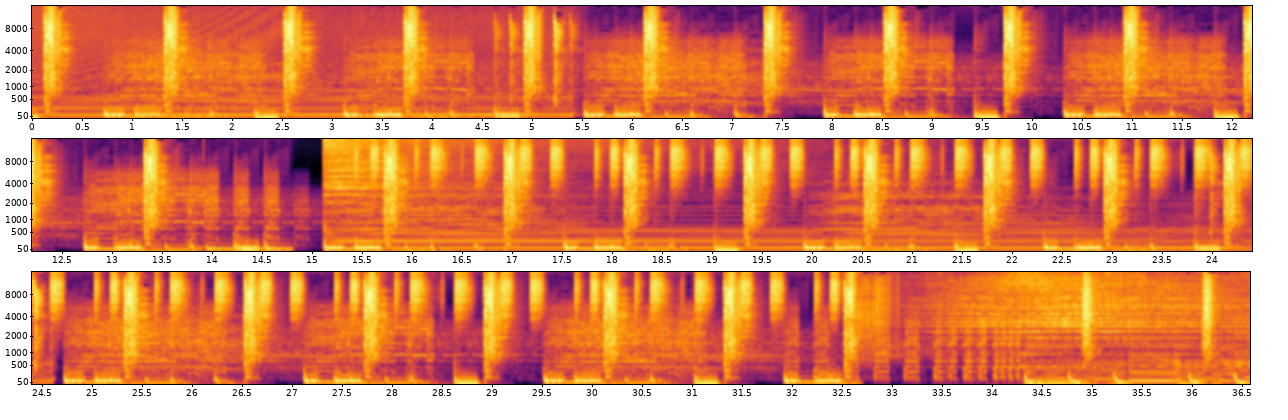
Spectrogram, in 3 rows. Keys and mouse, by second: 0.6 n, 1.9 middle click, 3.0 middle click, 3.6 middle click, 3.6 ctrl+Tab, 4.5 alt+m, 5.2 alt+m, 5.8 middle click, 6.5 middle click, 7.5 click, 7.8 ctrl+z, 8.3 a, 8.4 ctrl+Tab, 10.4 middle click, 11.0 ctrl+b, 12.0 ctrl+KP_Subtract, 12.2 alt+s, 12.9 ctrl+Tab, 13.7 middle click, 13.9 right click, 14.5 alt+m, 16.6 middle click, 17.5 alt+m, 18.7 ctrl+s, 19.1 middle click, 19.9 ctrl+Tab, 20.8 alt+s, 21.9 click, 22.2 click, 23.1 click, 26.0 middle click, 27.7 middle click, 30.8 ctrl+b, 31.4 ctrl+KP_Subtract, 31.5 alt+s, 32.1 click, 32.3 click, 32.7 KP_0, 35.1 Escape, 35.3 KP_0, 35.7 middle click.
